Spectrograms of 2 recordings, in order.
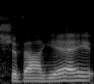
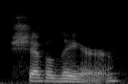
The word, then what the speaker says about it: chevalier: It can be pronounced chevalier or chevalier.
